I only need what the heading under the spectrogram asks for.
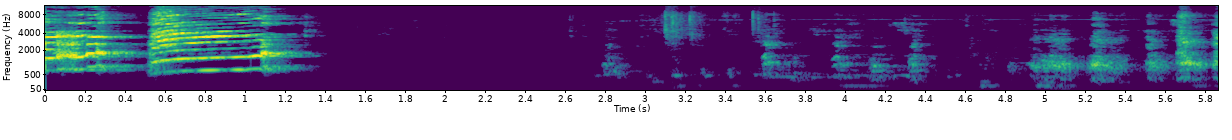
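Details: Tail of a Pelung chicken's crow, loud and harmonic with a drawn-out falling ending, then a pause and a stretch of softer clucking and scattered background knocks.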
